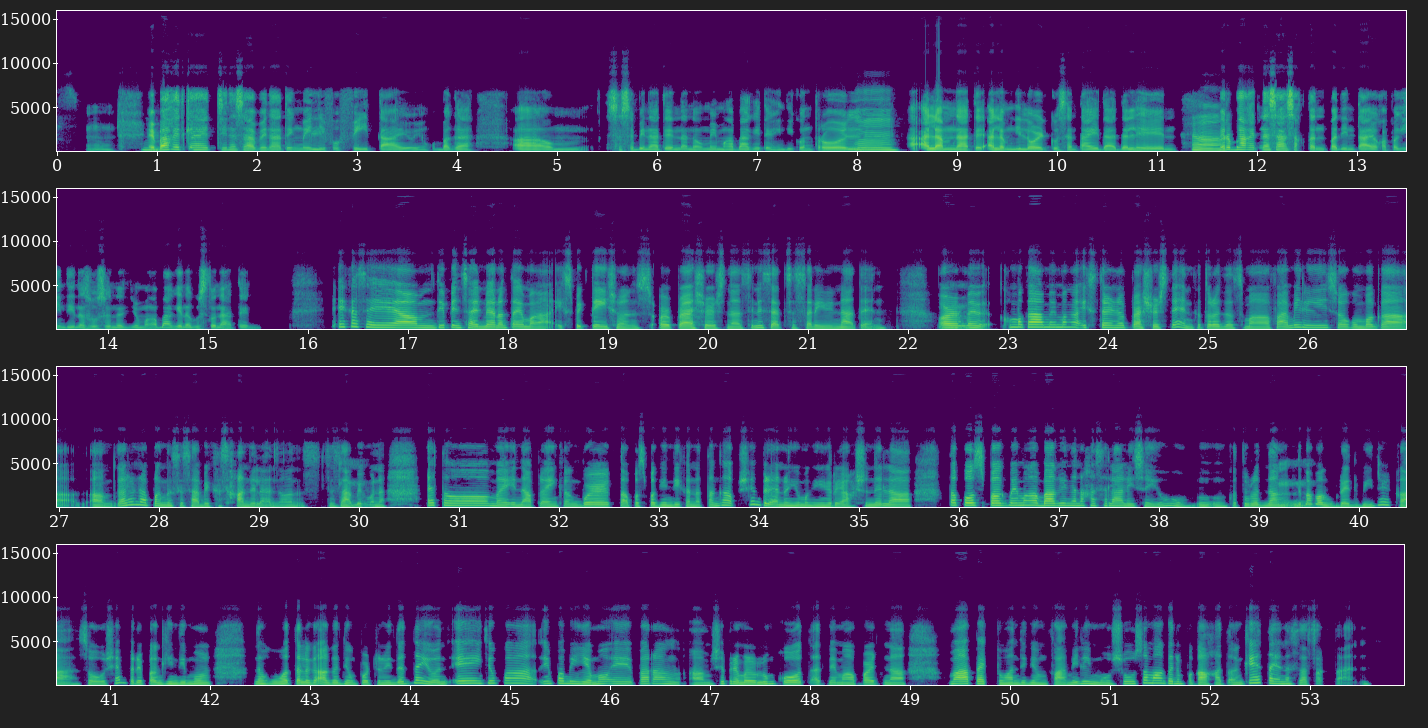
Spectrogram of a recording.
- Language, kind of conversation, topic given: Filipino, podcast, Paano mo hinaharap ang takot sa pagkuha ng panganib para sa paglago?
- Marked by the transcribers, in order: "leap" said as "leaf"; breath; in English: "deep inside"; in English: "external pressures"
